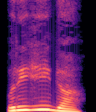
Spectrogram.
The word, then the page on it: ವ್ರಿಹಿಗ: Kannada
